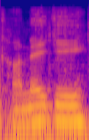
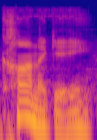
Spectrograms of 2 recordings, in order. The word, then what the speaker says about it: Carnegie: Andrew Carnegie was born in Scotland, which is the reason I'm saying Carnegie instead of Carnegie, because this is how the Scots actually pronounce it.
